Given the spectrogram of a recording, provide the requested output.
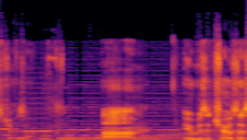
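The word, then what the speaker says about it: Chozo: was a I've always I always said Koo but I'm pretty sure it's choso um it was a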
